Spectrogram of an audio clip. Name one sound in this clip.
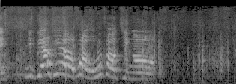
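A young woman speaks sharply and pleads.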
